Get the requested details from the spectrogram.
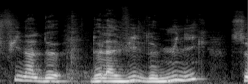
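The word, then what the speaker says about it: München: Munich en français, en allemand, parce qu'on la prononce en allemand, pardon, on va prononcer le CH final comme un R. On va dire Munich.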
